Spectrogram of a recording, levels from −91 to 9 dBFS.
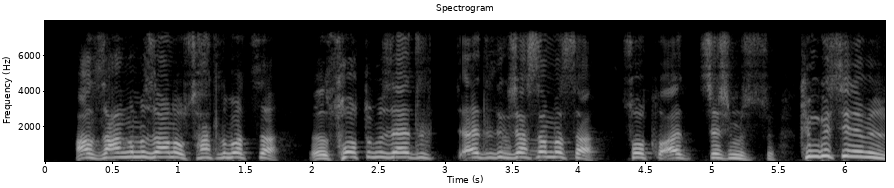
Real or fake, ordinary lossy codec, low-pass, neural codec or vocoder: real; none; 7.2 kHz; none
